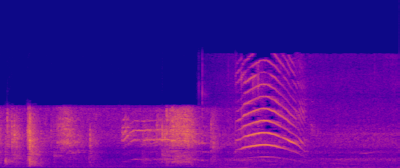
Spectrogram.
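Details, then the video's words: Kittens give a single high, thin mew that rises then falls in an arch, with rustling and faint knocks before it and a low hum underneath. "Küçük (bebek) kedilerden dikkat çekici sesler"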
